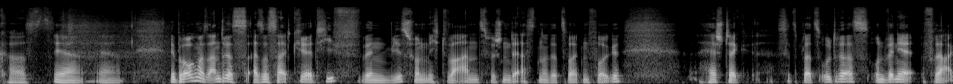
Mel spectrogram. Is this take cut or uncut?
uncut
